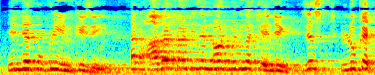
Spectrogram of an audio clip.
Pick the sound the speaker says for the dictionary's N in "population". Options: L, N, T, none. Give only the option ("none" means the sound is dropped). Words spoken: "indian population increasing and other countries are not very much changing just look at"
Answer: none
